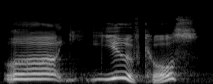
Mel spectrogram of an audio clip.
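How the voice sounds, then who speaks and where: An actor playing a cold, patronising gymnastics coach in a radio drama, officious and insinuating. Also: male voice, very high-pitched, very animated, extremely slow, a little mellow, heavily acted. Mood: falsely concerned.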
